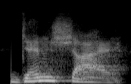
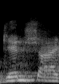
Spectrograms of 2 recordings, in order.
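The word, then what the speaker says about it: genshai: words which is called gen shy and gen chai it's spelled g-e-n-s-h-a-i and a mutual friend of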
